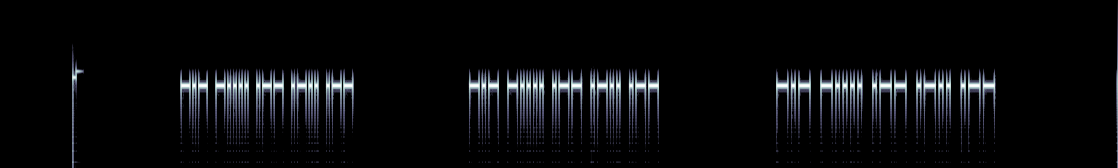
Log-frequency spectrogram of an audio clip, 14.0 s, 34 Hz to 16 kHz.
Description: Morse code, heard as a keyed tone, about 29 wpm, 700 Hz. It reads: K6WLW K6WLW K6WLW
